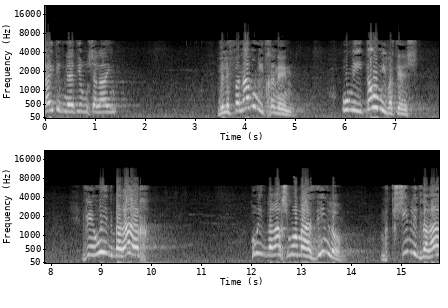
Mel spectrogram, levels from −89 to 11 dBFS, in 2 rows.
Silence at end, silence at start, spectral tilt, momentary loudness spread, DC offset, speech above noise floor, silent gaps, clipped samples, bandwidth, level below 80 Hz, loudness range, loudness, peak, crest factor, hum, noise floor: 0 s; 0 s; -5 dB/octave; 14 LU; under 0.1%; 34 dB; none; 0.3%; 8.8 kHz; -42 dBFS; 4 LU; -11 LUFS; 0 dBFS; 12 dB; none; -44 dBFS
